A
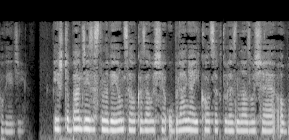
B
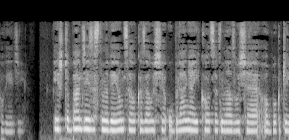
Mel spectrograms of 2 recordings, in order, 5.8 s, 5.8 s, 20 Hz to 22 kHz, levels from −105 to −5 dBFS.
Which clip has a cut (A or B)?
B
